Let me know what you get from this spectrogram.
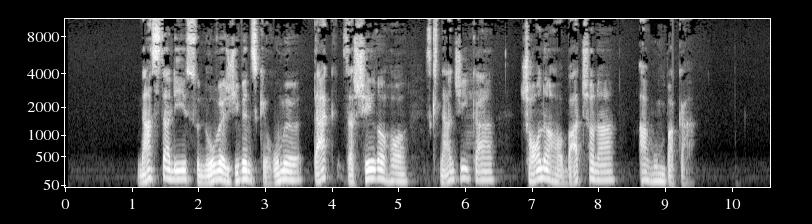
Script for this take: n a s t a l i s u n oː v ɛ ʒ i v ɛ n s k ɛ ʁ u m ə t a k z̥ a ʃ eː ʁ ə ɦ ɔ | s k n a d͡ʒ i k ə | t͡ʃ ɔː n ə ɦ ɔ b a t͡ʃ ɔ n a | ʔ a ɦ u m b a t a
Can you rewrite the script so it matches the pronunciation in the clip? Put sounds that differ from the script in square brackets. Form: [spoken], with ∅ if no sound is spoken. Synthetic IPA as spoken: n a s t a l i s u n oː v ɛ ʒ i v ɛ n s k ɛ ʁ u m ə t a k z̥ a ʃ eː ʁ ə ɦ ɔ | s k n a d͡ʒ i k [a] | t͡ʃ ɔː n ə ɦ ɔ b a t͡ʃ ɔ n a | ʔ a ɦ u m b a [k] a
